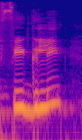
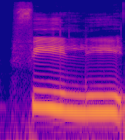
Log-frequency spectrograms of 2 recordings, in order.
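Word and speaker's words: figli: ій ану мвкаємой філь Так, не фіглі, філі читається.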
